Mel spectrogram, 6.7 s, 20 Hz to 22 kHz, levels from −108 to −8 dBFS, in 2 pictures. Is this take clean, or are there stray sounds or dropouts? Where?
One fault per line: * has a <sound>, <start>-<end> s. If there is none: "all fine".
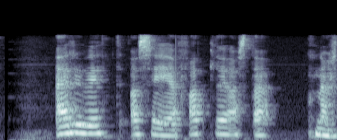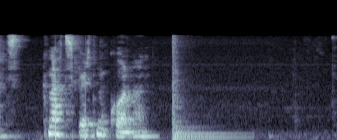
* has a thud, 5.1-5.9 s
